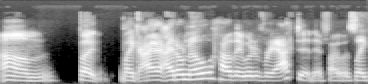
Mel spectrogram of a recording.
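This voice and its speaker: Her pitch sits in the medium range for a woman. She speaks at a moderate pace with fairly even intonation. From Mexico, moved to US at six or seven. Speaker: long-distance hiker. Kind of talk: interview. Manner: hesitant with many fillers.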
